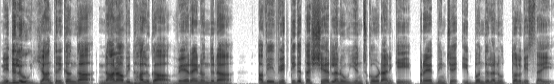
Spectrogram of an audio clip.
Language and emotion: Telugu, neutral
